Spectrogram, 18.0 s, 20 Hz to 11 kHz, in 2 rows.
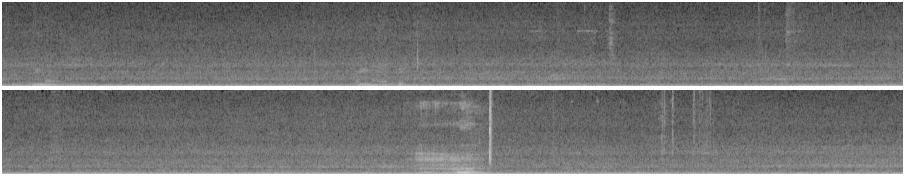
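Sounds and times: brief falling-pitched voice: 0:13.2 - 0:13.9.

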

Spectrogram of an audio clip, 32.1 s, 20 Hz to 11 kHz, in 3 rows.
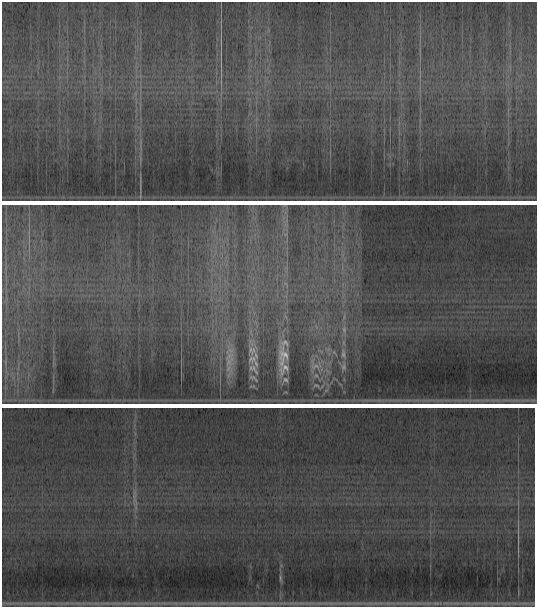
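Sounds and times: steady low hum: 0:00.0 - 0:32.0
puppy squealing: 0:14.9 - 0:17.9.

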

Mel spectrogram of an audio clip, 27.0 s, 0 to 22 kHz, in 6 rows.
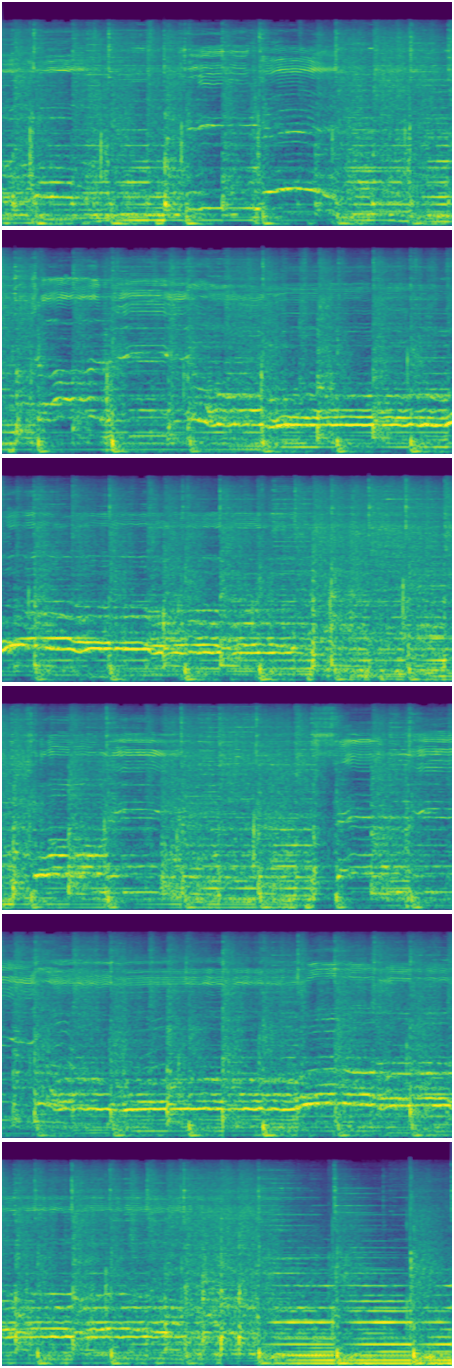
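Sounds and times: acoustic guitar: 0:00.0 - 0:27.0
drum kit: 0:00.0 - 0:27.0
keyboards: 0:00.0 - 0:27.0
person singing long notes: 0:04.6 - 0:12.7, 0:13.6 - 0:25.1.

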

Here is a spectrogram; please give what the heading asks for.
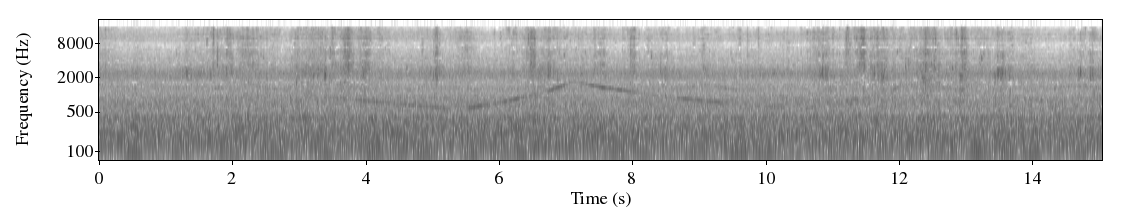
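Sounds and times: harbour low rumble: 0:00.0 - 0:15.0
faint wailing siren tone: 0:01.9 - 0:15.0.

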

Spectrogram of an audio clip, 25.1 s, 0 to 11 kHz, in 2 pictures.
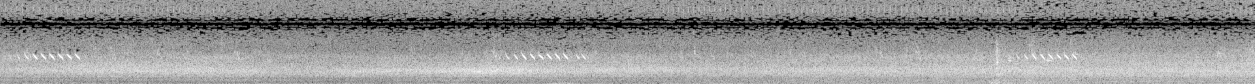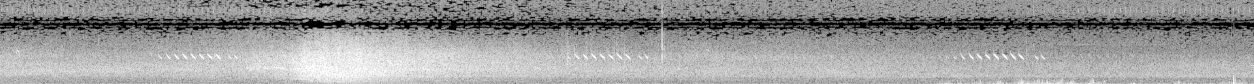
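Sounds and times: insect rapid trill: 0:00.0 - 0:23.4
car passing by: 0:00.0 - 0:25.0
steady outdoor hiss: 0:00.0 - 0:25.0.

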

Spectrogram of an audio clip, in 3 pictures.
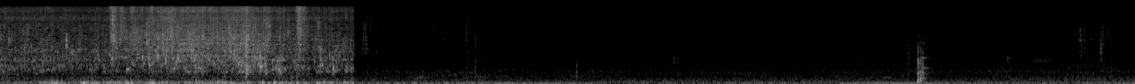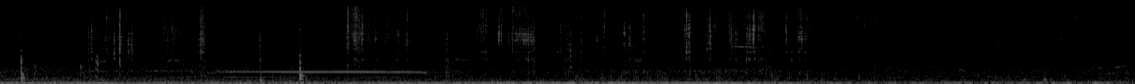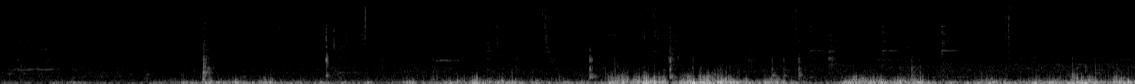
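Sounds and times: knife peeling onion skin: 0:12.0 - 0:13.6, 0:14.7 - 0:22.4, 0:32.5 - 0:33.8.

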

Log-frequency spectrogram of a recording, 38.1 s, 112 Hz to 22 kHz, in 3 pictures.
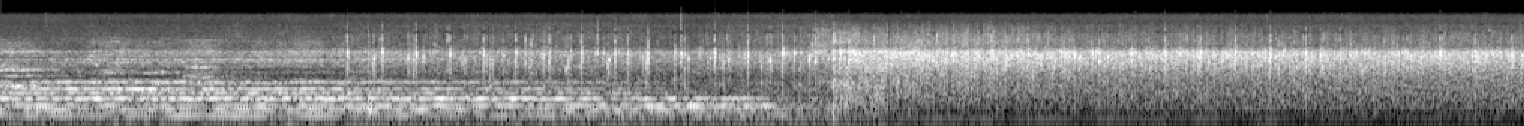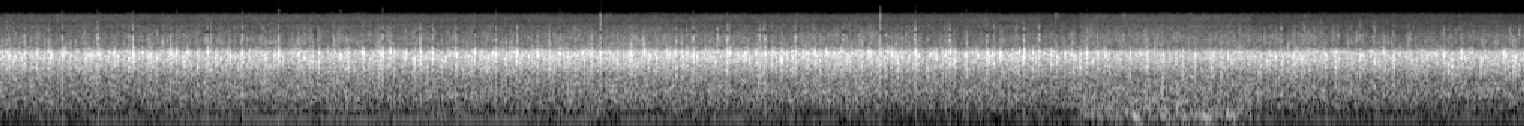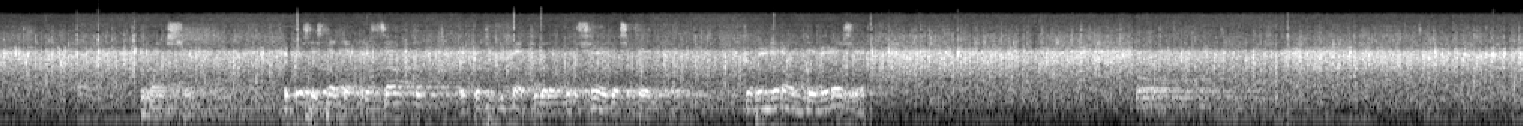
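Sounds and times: choir singing a held chord: 0:00.0 - 0:06.5
audience applause: 0:00.8 - 0:38.0.

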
